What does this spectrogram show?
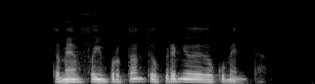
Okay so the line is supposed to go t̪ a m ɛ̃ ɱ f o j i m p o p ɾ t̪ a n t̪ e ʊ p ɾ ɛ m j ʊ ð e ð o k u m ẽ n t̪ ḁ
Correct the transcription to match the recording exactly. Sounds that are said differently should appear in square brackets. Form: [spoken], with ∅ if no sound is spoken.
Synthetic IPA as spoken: t̪ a m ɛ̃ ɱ f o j i m p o [∅] ɾ t̪ a n t̪ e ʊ p ɾ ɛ m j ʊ ð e ð o k u m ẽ n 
